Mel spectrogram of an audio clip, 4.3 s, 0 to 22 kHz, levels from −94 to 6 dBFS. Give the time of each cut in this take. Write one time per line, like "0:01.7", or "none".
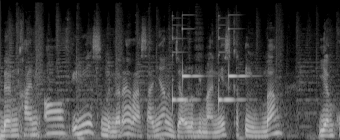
none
